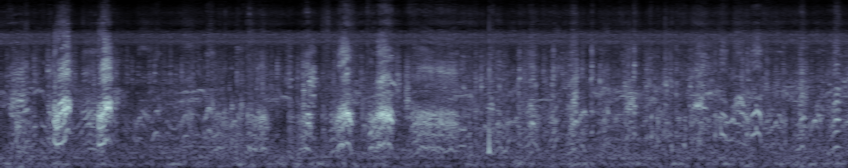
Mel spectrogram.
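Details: Black-crowned night heron calling near water: harsh, broadband croaking calls given in pairs, two near the start and two more a few seconds later, over a steady background of many other birds calling.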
